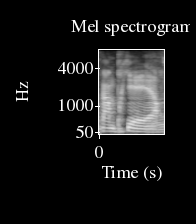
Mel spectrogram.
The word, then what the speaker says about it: Vampyre: The Vampyre, which is spelt with a Y, which means I always want to pronounce it really weird, like Vampyre. I think that's correct.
